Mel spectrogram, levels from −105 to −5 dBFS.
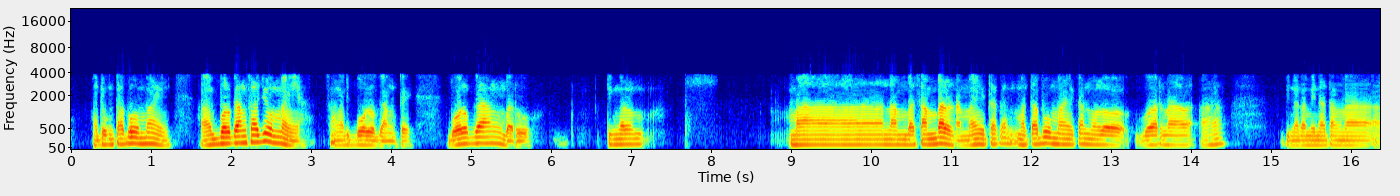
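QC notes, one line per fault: Throughout: G.729 codec. Nothing above 4 kHz survives, and the speech sounds rough and slightly synthetic. The sound is rebuilt from a vocal tract filter and a few pulses per frame. The damage is plainly audible, which fits an 8 kbit/s G.729A stream.
11.02 to 11.11 s: VoIP packet loss concealed by the speech codec. About 30 ms of audio went missing, which points to a single lost packet. The decoder stretched its last pitch and filter into a fading buzzy tone or coloured noise. The speech stays weak or distorted briefly after the gap, into "ma ita kan ma".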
